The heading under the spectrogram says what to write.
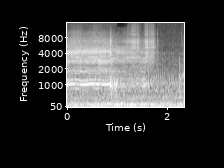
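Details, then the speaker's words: Sony WM-EX505 walkman cassette mechanism, reassembled after oiling, in rewind: thin, high buzzing whir with faint rattling; suspects the big white gear wheel snapped out of place or two gears misaligned, not confirmed. "There is a strange noise. I'm afraid that the big white gear wheel has snapped out of its place, I think."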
